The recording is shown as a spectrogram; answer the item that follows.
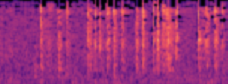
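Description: Someone types text into a spreadsheet on a computer keyboard. Many rapid, irregular key clicks come in quick bursts over a steady background.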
